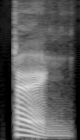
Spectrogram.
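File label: "durn", American English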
